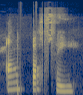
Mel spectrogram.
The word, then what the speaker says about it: imparfait: Terus ada imparfait itu dibaca imparfait. Ingat ya, kalau A sama I itu kan jadi E, jadi imparfait.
